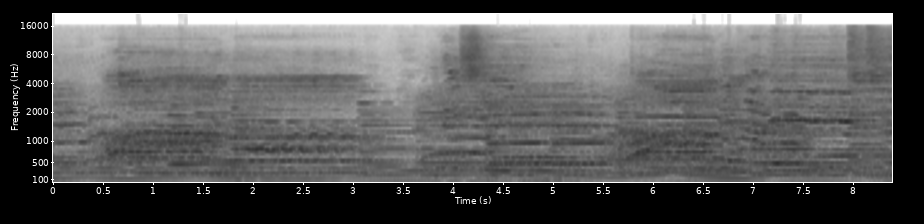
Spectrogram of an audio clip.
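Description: A group of voices singing a gospel hymn together, holding long notes, with a short break between phrases about three seconds in.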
